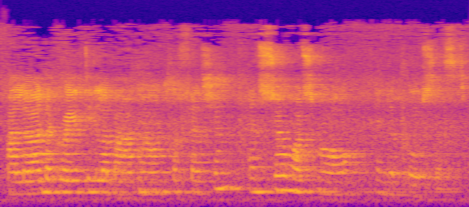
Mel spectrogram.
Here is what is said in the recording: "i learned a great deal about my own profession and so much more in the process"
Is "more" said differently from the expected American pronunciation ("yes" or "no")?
yes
